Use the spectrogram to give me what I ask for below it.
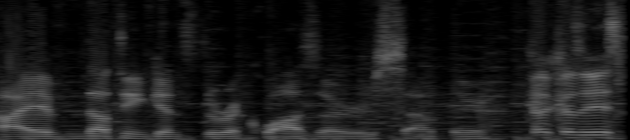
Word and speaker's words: Rayquaza: Now, Rip Bonk, I ask you, how do you pronounce the Pokemon on your coin? Rayquaza.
